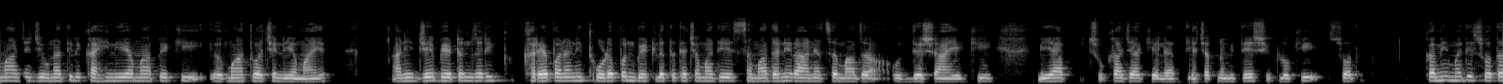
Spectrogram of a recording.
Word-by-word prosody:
माझ्या 170 0 -3
जीवनातील 165 +2 -1
काही 165 0 -1
नियमांपैकी 165 +1 -1 0.2
अ, 150 - +4
महत्त्वाचे 150 +1 +2
नियम 145 -3 +2
आहेत. 140 +2 0 0.7
आणि 160 +2 +1
जे 170 +1 +6
भेटलं 165 0 +3
जरी 170 +1 +1 0.3
खऱ्यापणाने 170 +1 +4
थोडं 165 -1 +5
पण 180 -1 0
भेटलं, 160 0 +2
तर - - 0
त्याच्यामध्ये 160 0 0
समाधानी 160 +1 0
राहण्याचा 155 -1 +2
माझा 150 -1 +1 0.3
उद्देश 145 +2 +1
आहे, 140 -1 +2
की 150 0 -3 0.5
मी 145 - +3
या 150 0 +4 0.3
चुका 155 - -1
ज्या 155 -1 +4
केल्यात 135 -2 -1
याच्यातून 145 +2 -2
मी 145 - -2
तेच 155 0 +2
शिकलो, 145 - -3
की 335 0 +1 0.2
स्वतः 475 -1 -1 0.7
कमीमध्ये 185 +1 +1
स्वतः 180 -1 +1
160 Hz, 150 wpm, -23 LUFS, 150-170 Hz, 0.7 s, जे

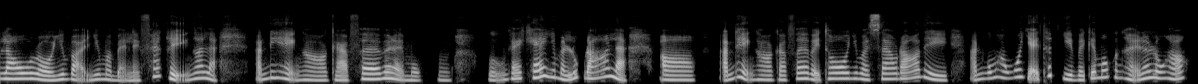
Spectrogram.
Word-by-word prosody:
lâu 260 0 +5
rồi 205 -5 +4
như 230 - +1
vậy 225 -3 0
nhưng 230 +2 -1
mà 225 - -1
bạn 190 -2 -4
lại 190 +1 -3
phát 375 - -5
hiện 220 -4 +2
á 280 +3 +1
là 275 - +1 0.4
ảnh 250 - -2
đi 305 +1 -2
hẹn 250 -6 -1
hò 200 -2 -1
cà 100 - 0
phê 245 - +4
với 280 +2 +3
lại 250 - +1
một, 190 -2 -3
ừm, 195 -2 -8 0.4
người 195 - -4
con 225 - -6
gái 265 +2 0
khác, 310 +4 +3
nhưng 330 - -1
mà 230 - +3
lúc 290 +9 0
đó 310 +5 +2
là, 365 -3 +4 0.3
ờ, 210 -2 +2 0.2
ảnh - - +1
hẹn 275 -9 0
hò 215 -1 -1
cà 210 0 -2
phê 265 +6 +1
vậy 235 - +1
thôi, 270 0 +2
nhưng 270 - -3
mà 230 - +1
sau 255 +3 0
đó 315 +5 +1
thì 225 -9 +1 0.2
ảnh 235 +5 -4
cũng 285 +2 -1
hông 300 -2 -4
có 345 - +1
giải - - +3
thích 415 0 -3
gì 235 -3 +1
về 205 -1 -1
cái 285 +5 0
mối 325 +2 -1
quan 325 -3 -7
hệ 220 -4 0
đó 275 +4 +2
luôn 295 -2 +1
hả? 265 +2 +1
250 Hz, 295 wpm, -21 LUFS, 215-285 Hz, 0.4 s, lâu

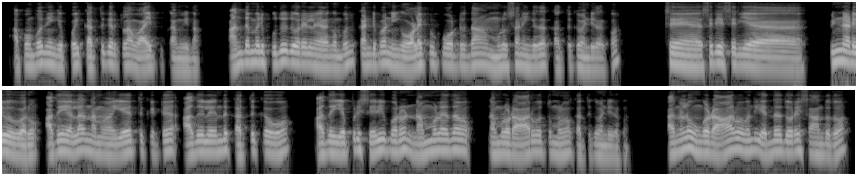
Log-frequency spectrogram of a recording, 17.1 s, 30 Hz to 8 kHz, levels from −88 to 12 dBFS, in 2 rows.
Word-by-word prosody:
அப்பம்போது 125 +4 -1
நீங்க 115 -3 -1
போய் 125 -1 -1
கத்துக்குறதுக்கெல்லாம், 125 -1 -1
வாய்ப்பு 110 +2 +1
கம்மி 95 -1 -3
தான். - - -13 0.3
அந்த 140 +2 +1
மாதிரி 150 -1 +2
புது 150 +4 0
துறையில 135 -4 +3
இறங்கும் 110 0 -1
போது, 140 - -2
கண்டிப்பா 130 +3 0
நீங்க 115 -3 0
உழைப்பு 125 +4 +2
போட்டு 120 -2 0
தான் 130 0 0
முழுசா 115 +3 -1
நீங்க 110 0 -1
தான் 125 - -6
கத்துக்க 105 +3 -8
வேண்டியதா 100 -1 -2
இருக்கும். - - -8 0.4
சி 135 - +4 0.3
சிறிய 145 -1 +2
சிறிய 125 -2 +2 0.8
பின்னடைவு 150 -4 +5
வரும். 110 +1 -1
அதையெல்லாம் 145 +3 +2
நம்ம 120 -2 -1 0.2
ஏத்துக்கிட்டு 135 -1 -4 0.2
அதிலருந்து 135 +4 +1
கத்துக்கவும், 130 +3 -1 0.3
அத 125 +2 +2
எப்படி 155 +5 -3
சரிபண்ணணும்னு 140 -1 +1
நம்மளே 145 +5 +1
தான் 150 -2 +2 0.3
நம்மளோட 120 -1 +1
ஆர்வத்து 125 0 -2
மூலமா, 125 +3 -2
கத்துக்க 105 +2 -7
வேண்டி 100 -1 -4
இருக்கும். 95 - -13 0.4
அதனால 145 +8 +2
உங்களோட 130 -3 +3
ஆர்வம் 155 -1 +2
வந்து 145 -2 -1
எந்த 135 +4 -1
துறை 140 +2 +1
சார்ந்ததோ, 115 0 -2
125 Hz, 185 wpm, -24 LUFS, 115-140 Hz, 0.8 s, பின்னடைவு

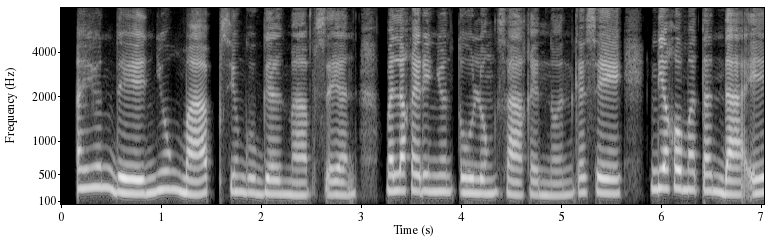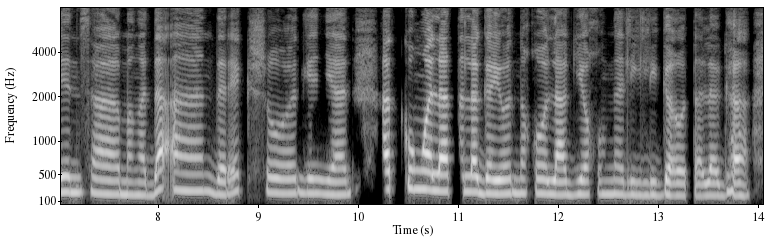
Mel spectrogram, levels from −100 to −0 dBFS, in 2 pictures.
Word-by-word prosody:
Ayun 295 -1 0
din, 220 -1 +6
yung 270 0 0
maps, 215 0 +1
yung 240 - -2
Google 215 -2 -1
Maps, 190 -1 -4
ayan. 195 +1 -2 0.3
Malaki 255 0 +3
rin 245 0 -1
yung 240 - -4
tulong 220 -2 0
sa'kin 195 -2 -2
no'n 185 +1 -7
kasi 225 -1 +1 0.3
hindi 290 +1 +4
ako 285 0 +4
matandain 230 -3 +2
sa 210 -3 -1
mga 190 -1 -4
daan, 250 0 0
direksyon, 220 0 -4
ganyan. 205 -2 -2 0.3
At 270 0 +3
kung 285 -1 +1
wala 255 -3 +6
talaga 235 -3 +2
'yon, 210 +1 +2
naku, 215 -1 -3
lagi 200 0 0
akong 205 0 -7
naliligaw 195 -1 -3
talaga. 185 +1 -1
215 Hz, 140 wpm, -21 LUFS, 200-245 Hz, 0.3 s, din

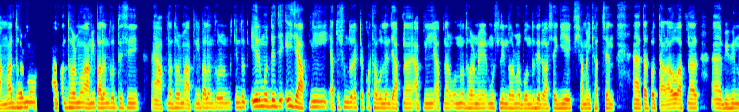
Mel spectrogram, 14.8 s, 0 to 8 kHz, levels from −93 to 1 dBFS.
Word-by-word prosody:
আমার 115 +5 +2
ধর্ম, 130 +1 +4 0.6
আমার 130 +3 -3
ধর্ম 130 0 +4 0.2
আমি 120 +2 +2
পালন 125 +1 +3
করতেছি। 125 0 -2 0.5
আ - - -3
আপনার 125 +2 -4
ধর্ম 125 0 +1
আপনি 120 +2 -8
পালন 125 0 0
করুন। 125 0 -1 0.2
কিন্তু 135 +1 0 0.2
এর 165 - +9
মধ্যে, 165 0 +4
যে 160 - +4
এইযে 155 -3 +5
আপনি 145 +5 -2 0.4
এত - - -11
সুন্দর 140 -1 0
একটা 130 +3 -5
কথা 120 +1 -3
বললেন, 120 0 0
যে - - +2
আপনা 120 - -6 0.2
আপনি 120 +2 -5 0.2
আপনার 120 0 -5
অন্য 120 +1 0
ধর্মের 115 0 0
মুসলিম 120 +1 -2
ধর্মের 115 0 0
বন্ধুদের 115 +1 0
বাসায় 110 +2 -2
গিয়ে 115 0 +3 0.2
সেমাই 110 0 -1
খাচ্ছেন। 115 +2 -2 0.4
অ্যা 115 - +2
তারপর 115 0 +1
তারাও 105 +4 +2
আপনার 120 +1 0 0.3
অ্যা 120 - -1 0.2
বিভিন্ন 120 +1 +1
120 Hz, 175 wpm, -22 LUFS, 115-125 Hz, 0.6 s, এর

